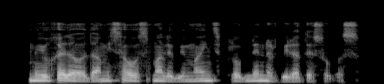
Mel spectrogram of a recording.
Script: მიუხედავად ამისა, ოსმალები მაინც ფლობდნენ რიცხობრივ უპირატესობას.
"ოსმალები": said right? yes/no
yes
